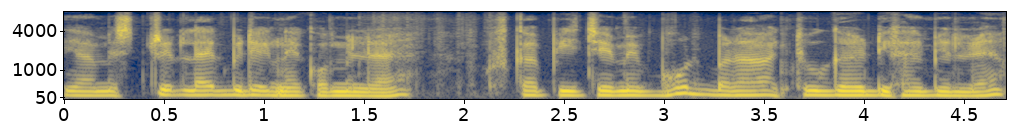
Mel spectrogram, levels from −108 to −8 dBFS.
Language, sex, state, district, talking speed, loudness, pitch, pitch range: Hindi, male, Arunachal Pradesh, Papum Pare, 280 wpm, -16 LUFS, 145 Hz, 135-150 Hz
